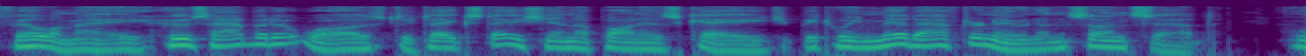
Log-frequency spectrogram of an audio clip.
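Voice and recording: This is reading aloud in a natural voice with lively intonation.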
